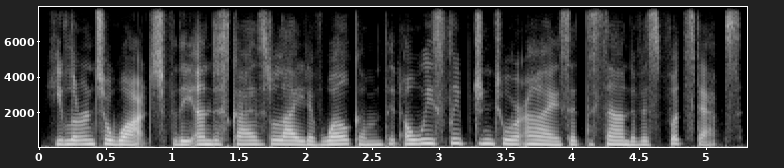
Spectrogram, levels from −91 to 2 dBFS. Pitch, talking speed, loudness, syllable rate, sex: 210 Hz, 250 wpm, -19 LUFS, 6.2 syllables/s, female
